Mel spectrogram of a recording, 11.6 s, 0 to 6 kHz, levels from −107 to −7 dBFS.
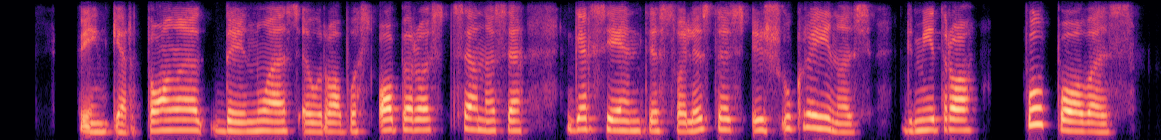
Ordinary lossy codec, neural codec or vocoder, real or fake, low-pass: Opus, 16 kbps; codec, 16 kHz, 4 kbps, X-Codec, WavLM features, trained on Multilingual LibriSpeech; fake; 5.4 kHz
